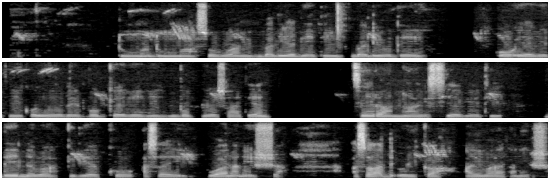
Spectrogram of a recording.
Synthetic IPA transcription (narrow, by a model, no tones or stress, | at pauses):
d̪̥ʊmːɐd̪ʊmːɐsɔhʊwɐnbɐlɪjaɡe̞ːt̪ɪbɐlɪjoːd̪e | kʼo̞ːʔɪ̰jaɡe̞ːt̪ɪkʼɔ̰jɪ̰joːd̪ɛbɔɡːɪjaɡe̞ːt̪ɪbɔɡːɪjosaːt̪ɪjɐn | se̞ːɾaːnːaːɡɪsːɪjaɡe̞ːt̪ɪ | d̪e̞ːnːɐbɐɡ̥ɪd̪ɪjakʰːɔɐsɐjwaːnɐnḛːʃːɐʔɐsaːd̪ɛʔɔjkːɐɐjmɐlɐt̪ɐneːʃːɐ̥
